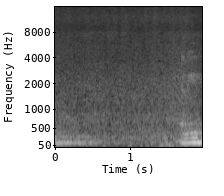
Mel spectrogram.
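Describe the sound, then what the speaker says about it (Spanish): Rain falls steadily during a Catholic Mass for a Marian feast of Our Lady of the Rosary, a soft continuous patter with a low rumble swelling near the end. "vamos a escuchar el murmullo de la lluvia"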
